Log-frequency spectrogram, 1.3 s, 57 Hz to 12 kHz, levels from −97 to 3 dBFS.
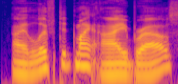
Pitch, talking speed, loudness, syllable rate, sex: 130 Hz, 180 wpm, -15 LUFS, 5.1 syllables/s, male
